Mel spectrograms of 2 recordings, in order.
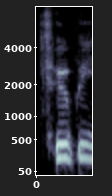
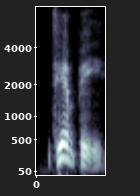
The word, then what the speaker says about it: Tempe: locked to someone in tupe arizona is that how you say it to me and tempe sorry you know i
